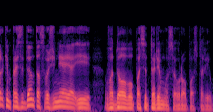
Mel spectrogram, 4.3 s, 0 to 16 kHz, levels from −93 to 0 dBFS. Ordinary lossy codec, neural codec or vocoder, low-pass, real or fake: MP3, 48 kbps; none; 7.2 kHz; real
